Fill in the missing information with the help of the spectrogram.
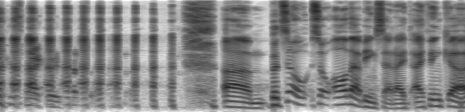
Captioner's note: laughter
